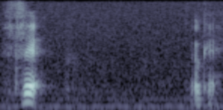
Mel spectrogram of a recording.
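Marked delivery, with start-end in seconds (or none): 0.0-0.4 a sharp, louder spat-out "Fit"; spitting sound. Shown as a demonstration. Reader voicing the almond being spat onto cobblestones, sharp. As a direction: spit the almond out with a loud high "Fit". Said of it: "making sure this was, like, a sound".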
